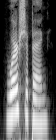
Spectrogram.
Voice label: "worshiping", English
